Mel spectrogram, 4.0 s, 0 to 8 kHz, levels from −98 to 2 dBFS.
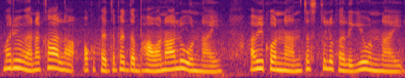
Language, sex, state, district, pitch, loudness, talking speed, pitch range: Telugu, female, Telangana, Hyderabad, 220 Hz, -16 LUFS, 180 wpm, 200-250 Hz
